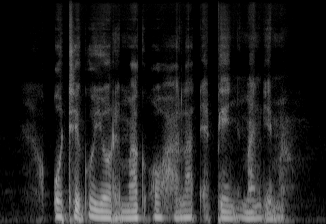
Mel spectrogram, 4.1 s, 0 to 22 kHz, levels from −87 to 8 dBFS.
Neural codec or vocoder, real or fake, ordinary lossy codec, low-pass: codec, 44.1 kHz, 7.8 kbps, DAC; fake; none; none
